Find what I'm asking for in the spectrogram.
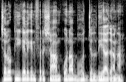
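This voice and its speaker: A man quoting his frightened, feverish young wife, anxious and pleading in his own dark voice. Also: mid-range voice, animated, brisk, lightly acted.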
